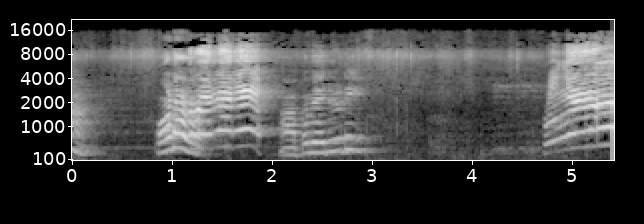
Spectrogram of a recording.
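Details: Talking pet black-capped lory gives a string of nasal, speech-like syllables that slide up and down, then falls quiet before one more drawn-out phrase at the end.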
